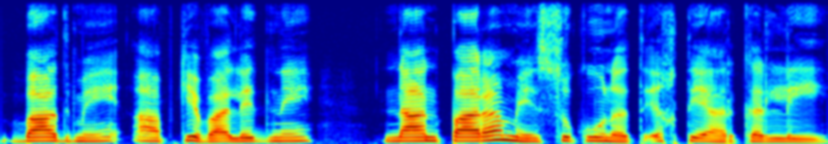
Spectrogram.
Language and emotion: Urdu, neutral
